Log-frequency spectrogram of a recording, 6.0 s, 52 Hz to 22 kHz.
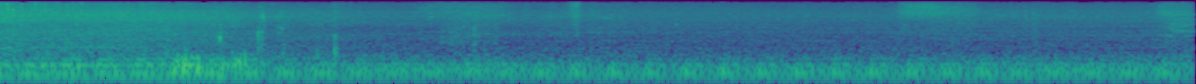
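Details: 5.7 Hemi V8 at a low, throbbing idle with an uneven, lumpy pulse in the rumble instead of a smooth beat; rough idle, cause suspected, not confirmed.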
